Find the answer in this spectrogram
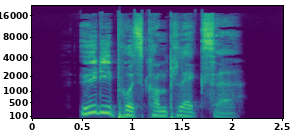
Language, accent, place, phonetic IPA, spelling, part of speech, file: German, Germany, Berlin, [ˈøːdipʊskɔmˌplɛksə], Ödipuskomplexe, noun, De-Ödipuskomplexe.ogg
- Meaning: plural of Ödipuskomplex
